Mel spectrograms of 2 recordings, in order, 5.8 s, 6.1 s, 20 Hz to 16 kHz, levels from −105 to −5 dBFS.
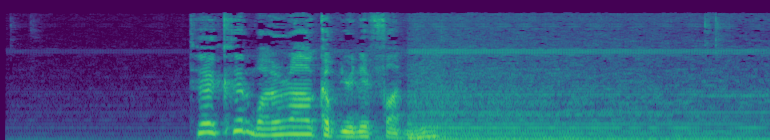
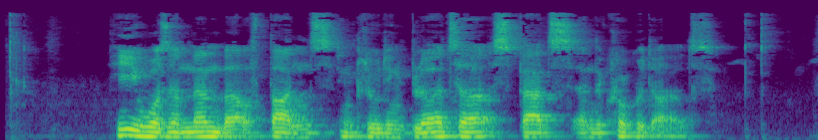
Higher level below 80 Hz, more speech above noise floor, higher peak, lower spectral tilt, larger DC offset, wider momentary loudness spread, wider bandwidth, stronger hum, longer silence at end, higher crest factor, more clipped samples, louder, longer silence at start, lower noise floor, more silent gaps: first, -48 dBFS vs -56 dBFS; second, 42 dB vs 46 dB; second, -12 dBFS vs -6 dBFS; second, -5 dB/octave vs -7 dB/octave; neither; first, 18 LU vs 13 LU; about the same, 11.5 kHz vs 11.5 kHz; first, 50 Hz at -45 dBFS vs none; second, 0 s vs 0.85 s; about the same, 20 dB vs 18 dB; neither; second, -30 LUFS vs -23 LUFS; first, 1.4 s vs 0.85 s; about the same, -71 dBFS vs -68 dBFS; neither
